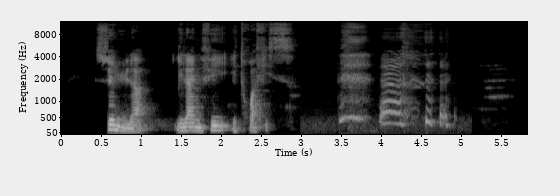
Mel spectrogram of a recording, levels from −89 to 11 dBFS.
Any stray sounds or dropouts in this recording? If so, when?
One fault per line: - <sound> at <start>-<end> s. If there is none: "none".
- laugh at 3.5-5.0 s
